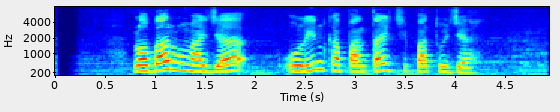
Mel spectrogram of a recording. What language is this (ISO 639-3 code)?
sun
